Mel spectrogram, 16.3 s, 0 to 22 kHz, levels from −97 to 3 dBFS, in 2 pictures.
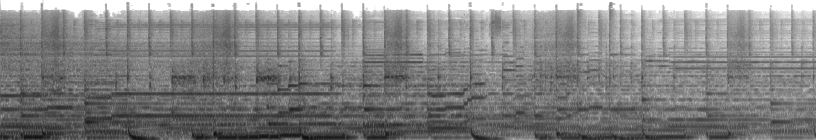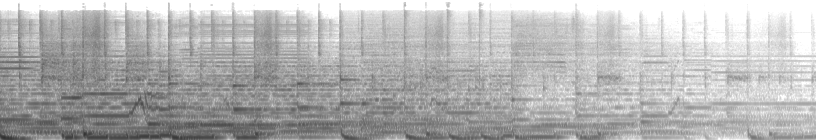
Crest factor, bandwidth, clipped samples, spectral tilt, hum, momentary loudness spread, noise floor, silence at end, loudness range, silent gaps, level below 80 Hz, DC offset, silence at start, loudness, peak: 16 dB; 16.5 kHz; under 0.1%; -5 dB/octave; none; 23 LU; -55 dBFS; 3 s; 21 LU; none; -26 dBFS; under 0.1%; 0 s; -14 LUFS; 0 dBFS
